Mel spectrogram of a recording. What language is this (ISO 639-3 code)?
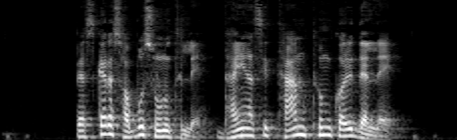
ori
